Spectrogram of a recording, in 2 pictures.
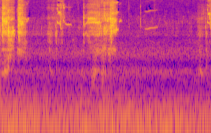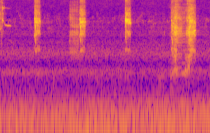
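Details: Male grackles competing for a female's attention with puffed-up displays, filmed by a bird camera: clusters of scratchy, squealing bursts and brief thin whistles at irregular intervals over a steady low background rumble.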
